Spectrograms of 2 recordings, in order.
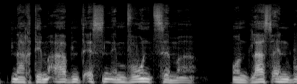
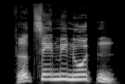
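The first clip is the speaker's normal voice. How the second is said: loud, raised parental shout; calling back; 8 dB louder than usual. A narrator's reading. Father answers his children from afar, calling back loudly. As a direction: call a firm limit across the house. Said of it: "rief ihr Vater zurück".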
